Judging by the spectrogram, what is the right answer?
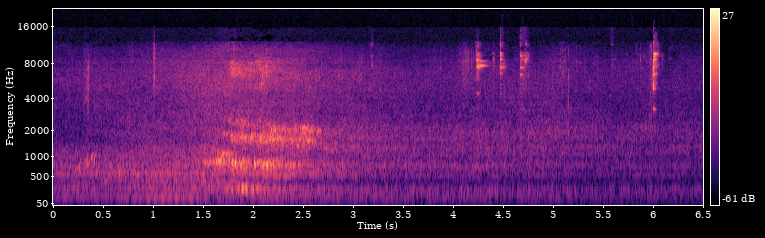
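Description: A car sweeps past outside on the road, swelling and fading over a couple of seconds, followed by quieter traffic hum and a brief sharp click, with no talk.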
